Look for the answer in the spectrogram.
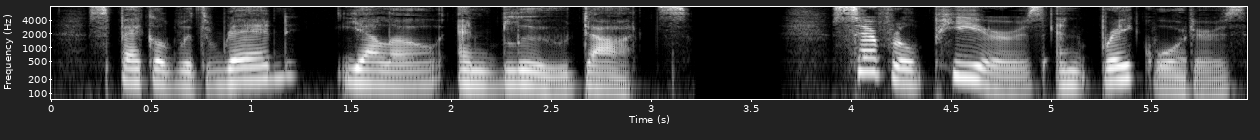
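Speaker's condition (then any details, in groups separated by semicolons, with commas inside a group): No condition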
